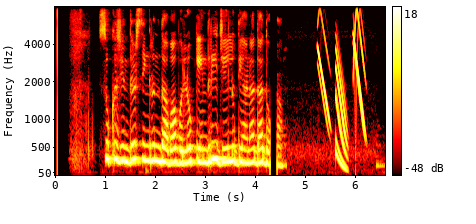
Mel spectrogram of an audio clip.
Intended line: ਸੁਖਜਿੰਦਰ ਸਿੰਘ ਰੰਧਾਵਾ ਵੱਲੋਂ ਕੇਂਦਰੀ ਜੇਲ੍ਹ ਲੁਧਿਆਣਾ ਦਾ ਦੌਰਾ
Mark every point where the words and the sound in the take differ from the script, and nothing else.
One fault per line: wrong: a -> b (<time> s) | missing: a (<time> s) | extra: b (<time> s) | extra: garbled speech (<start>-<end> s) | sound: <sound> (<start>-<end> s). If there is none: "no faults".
sound: dropout (4.3-4.4 s)
sound: chirp (5.2-6.3 s)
